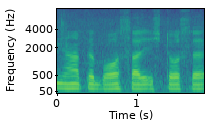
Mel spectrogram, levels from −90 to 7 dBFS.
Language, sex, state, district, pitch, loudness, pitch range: Hindi, male, Bihar, Vaishali, 110 Hz, -17 LUFS, 105-115 Hz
